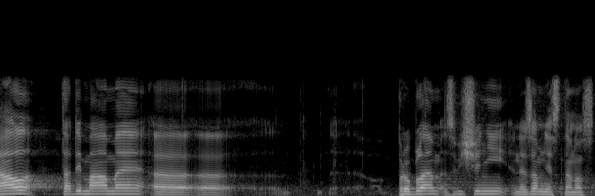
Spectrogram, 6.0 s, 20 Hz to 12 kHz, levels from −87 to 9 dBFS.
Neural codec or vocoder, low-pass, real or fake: none; 7.2 kHz; real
